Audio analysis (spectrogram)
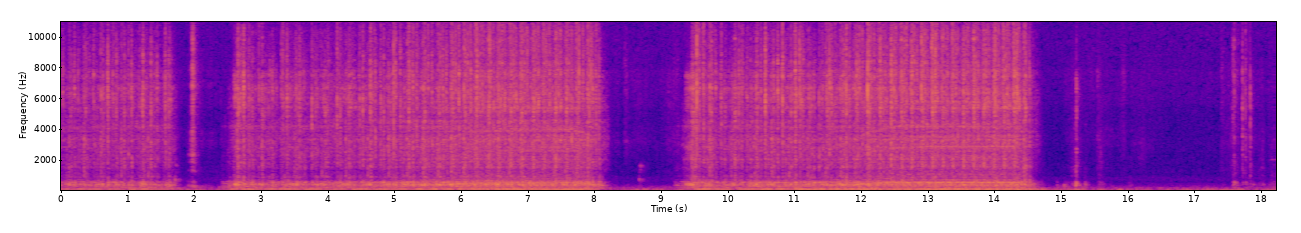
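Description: Sewing machine stitching a quilt block, a steady mechanical whirring hum in long runs that stop briefly and start again, close and fairly loud, with no speech.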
